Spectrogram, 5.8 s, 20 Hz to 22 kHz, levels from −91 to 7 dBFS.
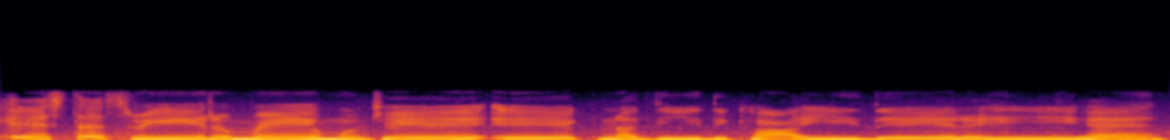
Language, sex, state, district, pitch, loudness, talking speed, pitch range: Hindi, female, Madhya Pradesh, Katni, 245 Hz, -9 LUFS, 100 wpm, 235-265 Hz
